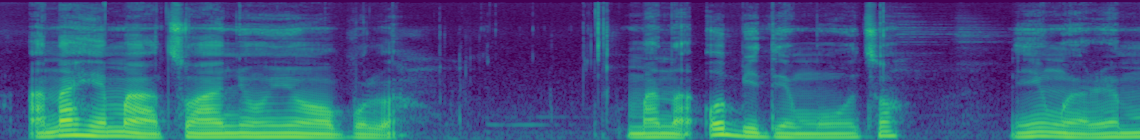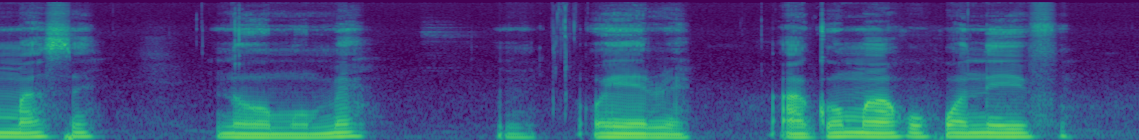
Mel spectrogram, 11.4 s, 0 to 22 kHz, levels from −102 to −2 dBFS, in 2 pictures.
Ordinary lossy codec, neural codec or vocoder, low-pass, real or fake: none; none; none; real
